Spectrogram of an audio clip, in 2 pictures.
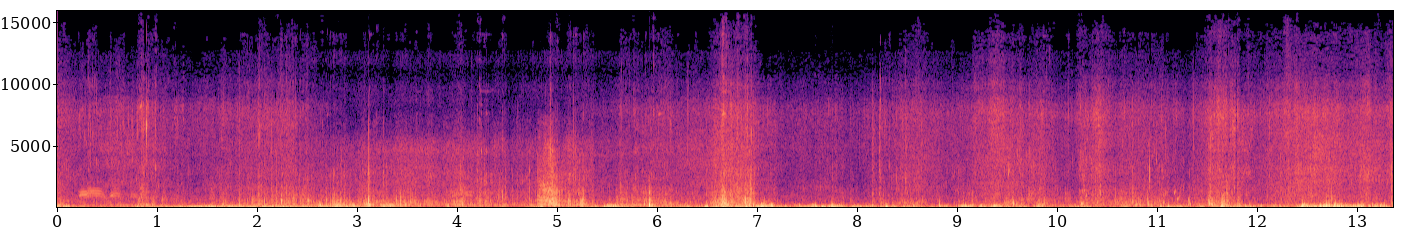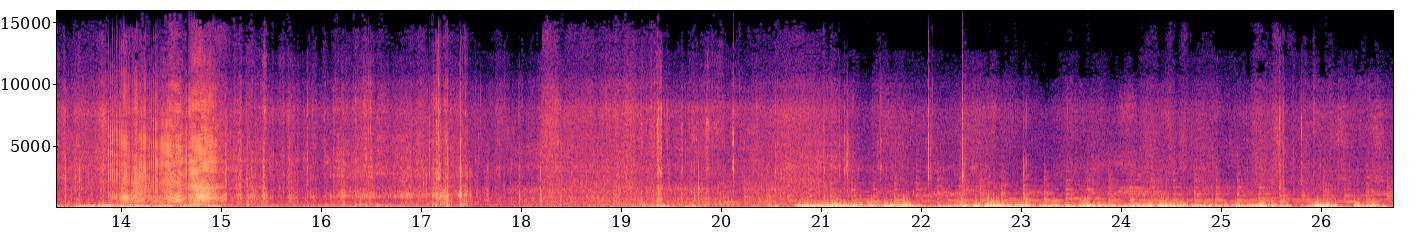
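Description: Footsteps and rustling through dry grass and brush, with wind on the microphone. Background music comes in about 21 seconds in.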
